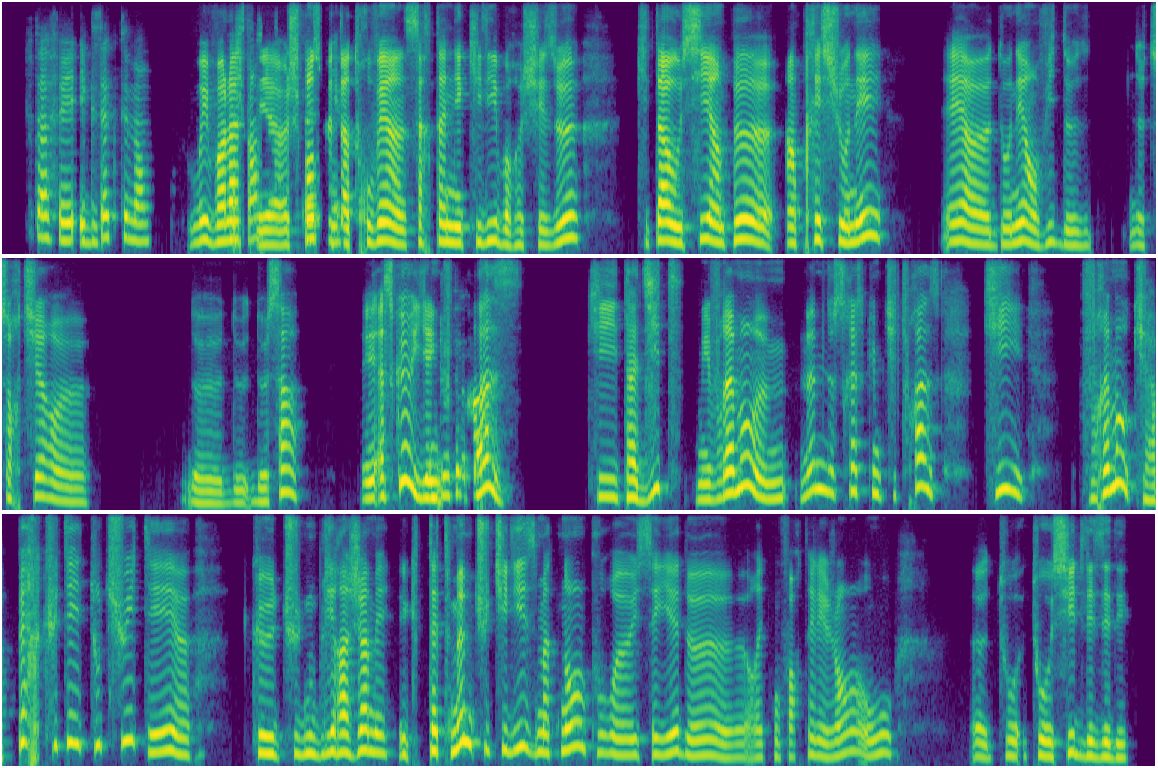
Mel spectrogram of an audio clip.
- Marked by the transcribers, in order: unintelligible speech; stressed: "vraiment"
- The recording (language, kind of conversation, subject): French, podcast, Qui t’a aidé quand tu étais complètement perdu ?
